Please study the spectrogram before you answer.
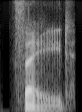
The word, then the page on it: fade: British English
